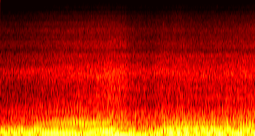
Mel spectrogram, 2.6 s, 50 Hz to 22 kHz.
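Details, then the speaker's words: 2022 Triumph Rocket 3 R, 2500 cc triple with 165 hp, on a test ride: deep, smooth burble that dips on deceleration then pulls back evenly, with no knocks. A healthy engine that is not a high-RPM motor. "The motor has this unique sound to it. It sounds like a mixture between a Triumph motorcycle and a"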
